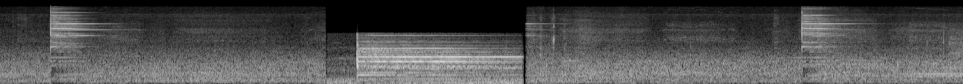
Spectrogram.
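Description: A steel ball bearing is dropped from about 20 inches onto a 100 lb Emerson cast 4140 steel anvil, through-hardened by quenching, to test its rebound. Bright metallic pings and a clear ringing tone near 1.4 kHz sound across the clip, each ring lasting over a second before fading.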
